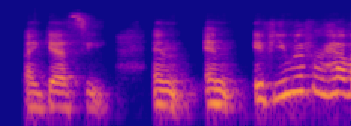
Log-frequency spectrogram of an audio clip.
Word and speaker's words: IGETC: We have IGETC, that's how you say it, IGETC.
